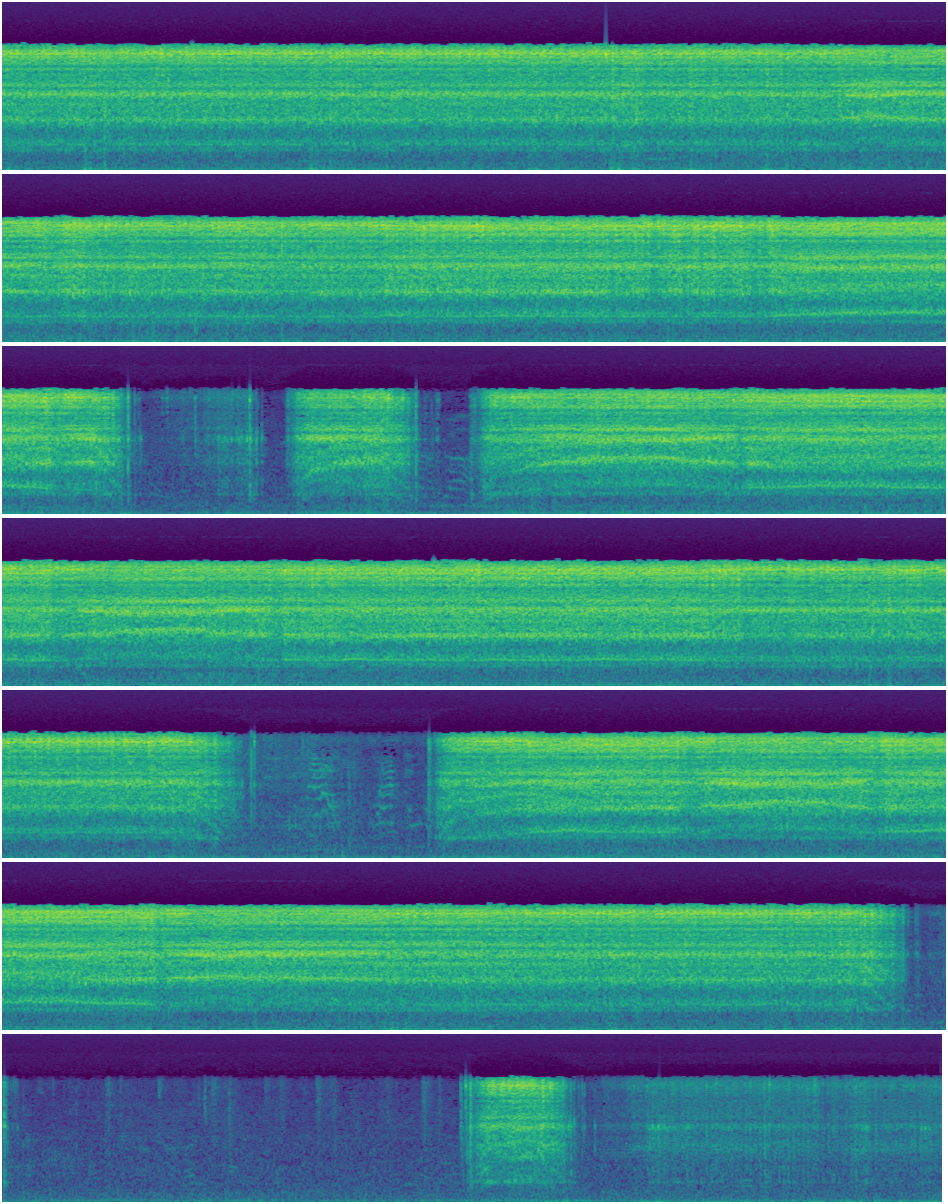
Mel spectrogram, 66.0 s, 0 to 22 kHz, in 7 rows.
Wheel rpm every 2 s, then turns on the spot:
160, 160, 160, 160, 160, 160, 160, 160, 160, 150, 20, 70, 140, 160, 160, 160, 160, 160, 160, 140, 10, 110, 160, 160, 160, 160, 160, 150, 10, 0, 20, 30, 20.
56-58 62-66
